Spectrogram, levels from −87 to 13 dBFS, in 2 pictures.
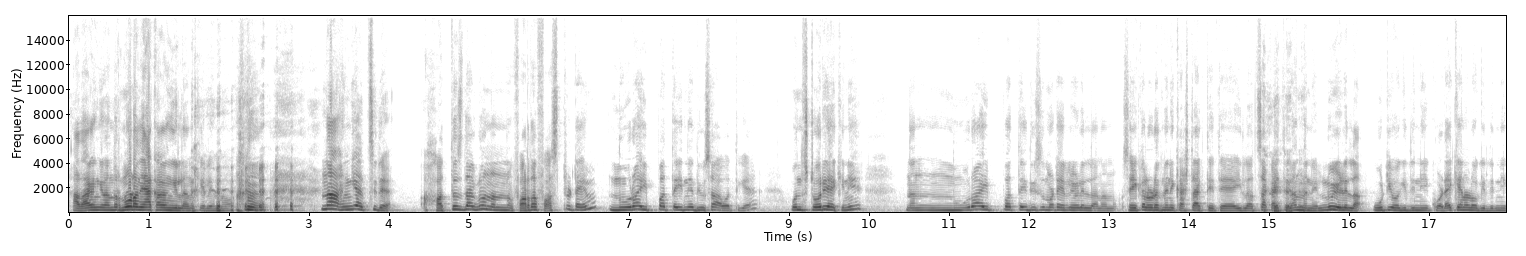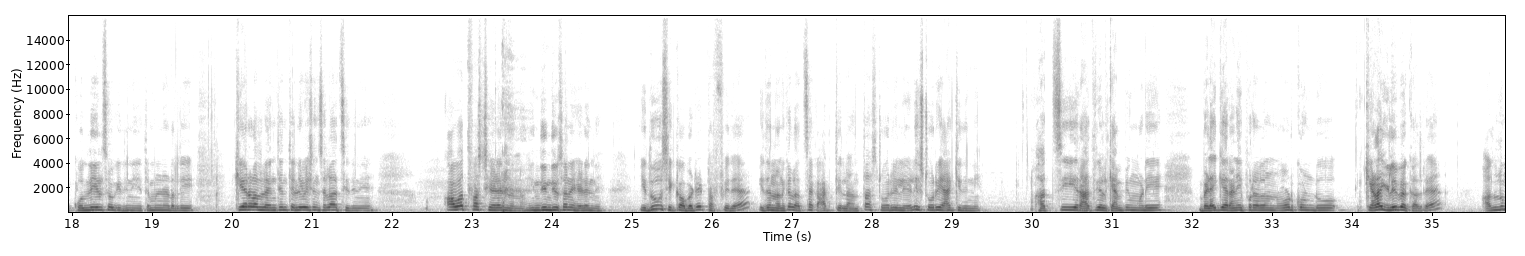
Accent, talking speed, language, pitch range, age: native, 145 wpm, Kannada, 175-215 Hz, 20-39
